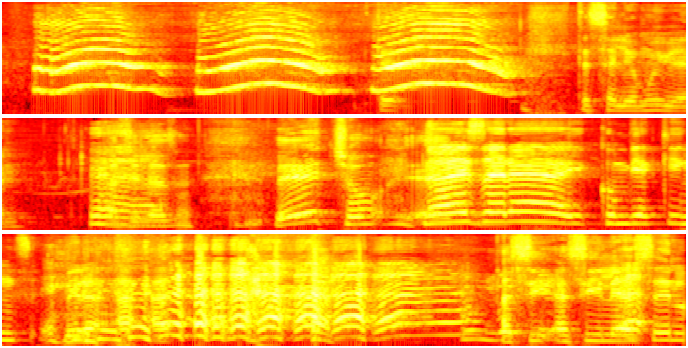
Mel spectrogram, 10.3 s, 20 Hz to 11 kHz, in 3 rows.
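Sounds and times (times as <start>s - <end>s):
person imitating a peacock's call with nasal wails: 0.1s - 2.7s
speech: 2.9s - 10.2s
laughter: 7.1s - 9.5s.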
